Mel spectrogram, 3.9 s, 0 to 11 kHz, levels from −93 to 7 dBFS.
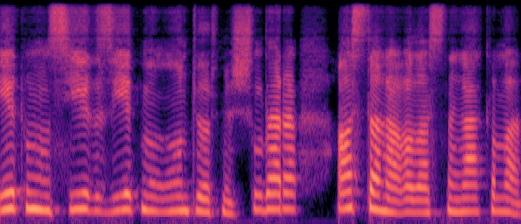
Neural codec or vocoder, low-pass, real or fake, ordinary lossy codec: codec, 32 kHz, 1.9 kbps, SNAC; 9.9 kHz; fake; Opus, 64 kbps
